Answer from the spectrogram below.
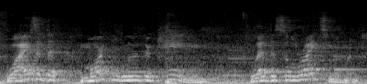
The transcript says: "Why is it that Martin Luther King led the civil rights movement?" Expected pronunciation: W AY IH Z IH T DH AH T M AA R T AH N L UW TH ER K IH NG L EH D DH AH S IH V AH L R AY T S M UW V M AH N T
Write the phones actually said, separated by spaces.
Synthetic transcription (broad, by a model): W AY IH Z IH T DH AH T M AA R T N L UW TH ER K IH NG L EH D DH AH S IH AH R AY T S M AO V M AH N T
